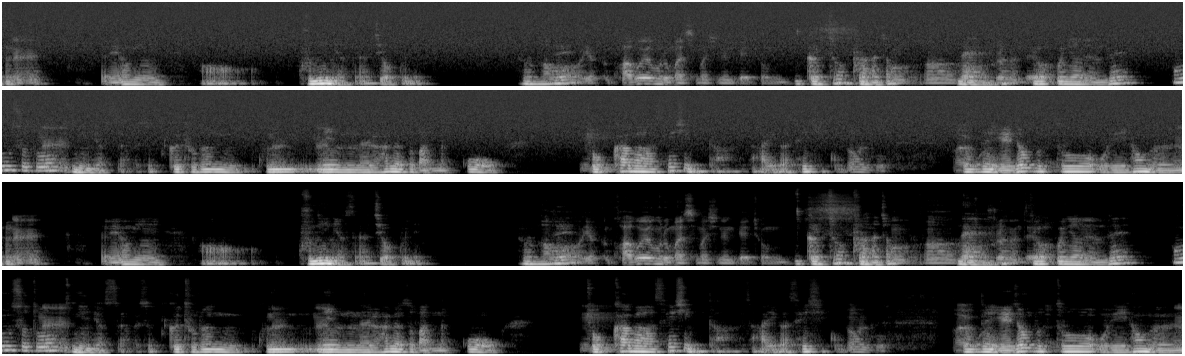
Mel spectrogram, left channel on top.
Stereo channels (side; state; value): left; noise; hiss, 15 dB below the sound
